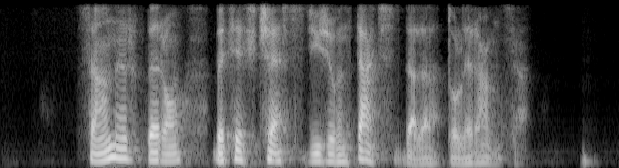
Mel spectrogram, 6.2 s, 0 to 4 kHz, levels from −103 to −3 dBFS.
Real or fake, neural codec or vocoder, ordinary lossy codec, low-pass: fake; codec, 16 kHz, 0.8 kbps, ZipCodec; AAC, 32 kbps; 3.6 kHz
